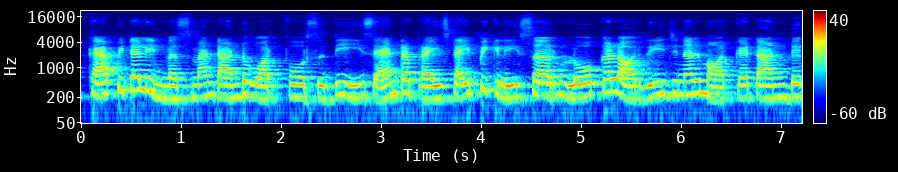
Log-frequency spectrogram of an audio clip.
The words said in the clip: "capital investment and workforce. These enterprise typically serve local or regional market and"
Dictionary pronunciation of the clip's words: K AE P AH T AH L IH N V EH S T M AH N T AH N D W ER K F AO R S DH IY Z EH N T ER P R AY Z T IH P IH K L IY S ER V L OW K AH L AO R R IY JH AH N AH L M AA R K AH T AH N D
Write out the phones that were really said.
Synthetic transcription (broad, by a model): K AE P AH T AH L IH N V EH S T M AH N T AH N D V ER K F AO R S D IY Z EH N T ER P R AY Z T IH P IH K L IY S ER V L OW K AH L AO R R IY JH AH N AH L M AA R K AH T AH N D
